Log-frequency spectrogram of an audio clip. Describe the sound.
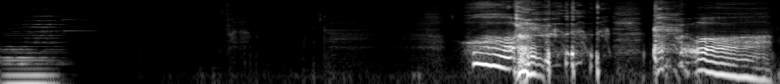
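Throat clearing from a dry throat: a brief, low, rasping vocal burst at the start, then a long near-silence, followed by louder voiced sounds.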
